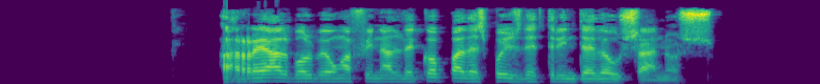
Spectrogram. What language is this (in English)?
Galician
